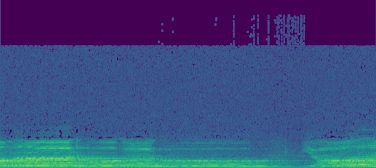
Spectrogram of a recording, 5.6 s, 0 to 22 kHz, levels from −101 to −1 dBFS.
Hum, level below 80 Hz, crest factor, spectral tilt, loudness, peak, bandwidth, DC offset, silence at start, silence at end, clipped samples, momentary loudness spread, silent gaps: none; -64 dBFS; 14 dB; -5 dB/octave; -27 LUFS; -12 dBFS; 17 kHz; 0.7%; 0 s; 0 s; under 0.1%; 14 LU; none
